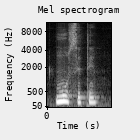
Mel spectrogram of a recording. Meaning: must
- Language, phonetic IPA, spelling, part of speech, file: Ukrainian, [ˈmusete], мусити, verb, Uk-мусити.ogg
